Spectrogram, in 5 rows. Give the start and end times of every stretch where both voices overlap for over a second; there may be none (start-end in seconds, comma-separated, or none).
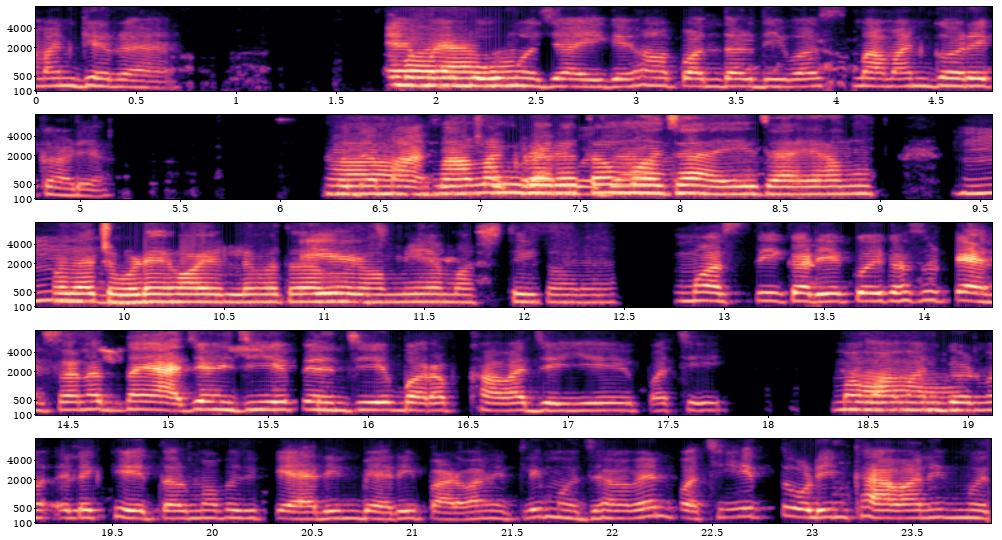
6.3-8.4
